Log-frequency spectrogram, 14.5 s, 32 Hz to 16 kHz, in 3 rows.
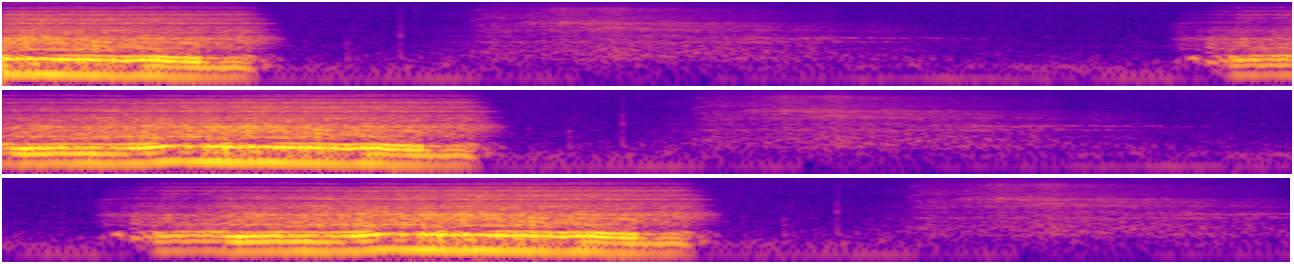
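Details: Two sleepers snoring and dreaming: loud, rumbling snores on each breath in alternating with soft breaths out, about 11 breaths a minute; snoring during sleep.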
